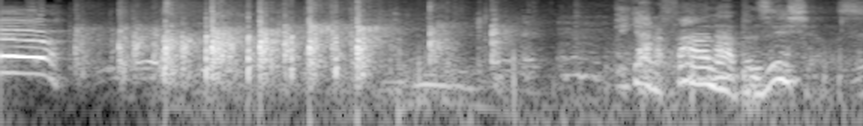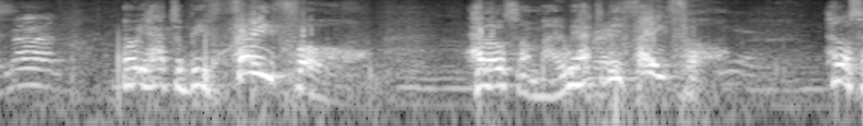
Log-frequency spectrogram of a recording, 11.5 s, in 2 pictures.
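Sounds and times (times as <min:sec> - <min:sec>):
audience clapping: 0:00.0 - 0:04.0
speech: 0:04.3 - 0:08.0, 0:08.9 - 0:10.5, 0:11.3 - 0:11.5.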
